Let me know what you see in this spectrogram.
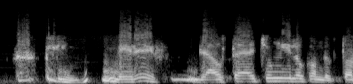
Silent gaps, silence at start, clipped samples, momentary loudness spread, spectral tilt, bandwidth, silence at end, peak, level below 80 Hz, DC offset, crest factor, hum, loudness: none; 0.15 s; under 0.1%; 4 LU; -7.5 dB/octave; 9.4 kHz; 0 s; -4 dBFS; -52 dBFS; under 0.1%; 14 dB; none; -17 LUFS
